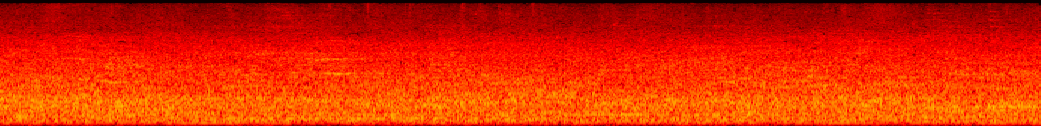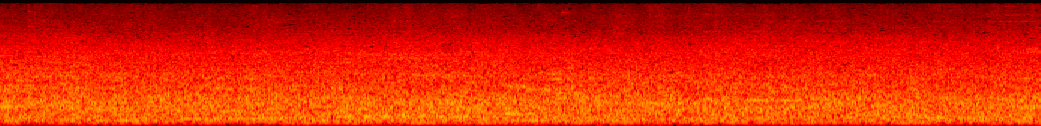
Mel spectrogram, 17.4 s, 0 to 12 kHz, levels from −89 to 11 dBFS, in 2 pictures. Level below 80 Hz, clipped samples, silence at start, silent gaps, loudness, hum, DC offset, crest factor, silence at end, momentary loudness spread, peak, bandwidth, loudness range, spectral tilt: -58 dBFS; under 0.1%; 0 s; none; -26 LUFS; none; under 0.1%; 14 dB; 0 s; 2 LU; -12 dBFS; 11.5 kHz; 1 LU; -5 dB/octave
